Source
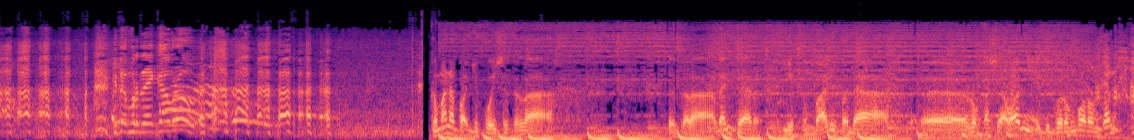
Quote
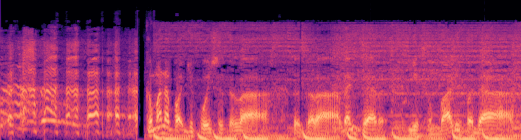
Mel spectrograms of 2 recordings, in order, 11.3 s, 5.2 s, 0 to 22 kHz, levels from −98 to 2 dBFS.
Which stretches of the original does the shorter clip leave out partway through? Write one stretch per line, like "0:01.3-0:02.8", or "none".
0:03.3-0:04.2
0:05.6-0:06.5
